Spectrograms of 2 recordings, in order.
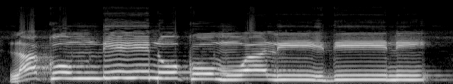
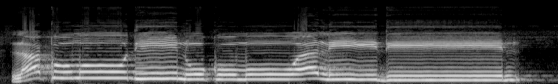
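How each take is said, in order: First: Each m ends without an added vowel. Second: Each m is followed by an added u vowel. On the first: "tidak ada silatul mim" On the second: "dengan Silatul Mim"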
